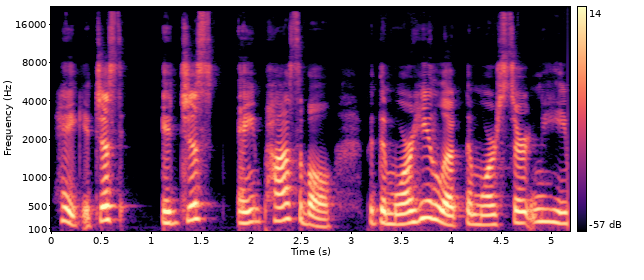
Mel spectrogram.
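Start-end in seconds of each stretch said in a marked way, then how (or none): 0.0-2.9 disbelief. Acted. Cowboy disbelieving.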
